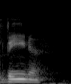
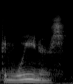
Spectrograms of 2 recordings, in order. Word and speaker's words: Wiener: And when you speak German, you don't pronounce the W like that. You pronounce it like V. But Americans are like, well, it's W, so it's wieners.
